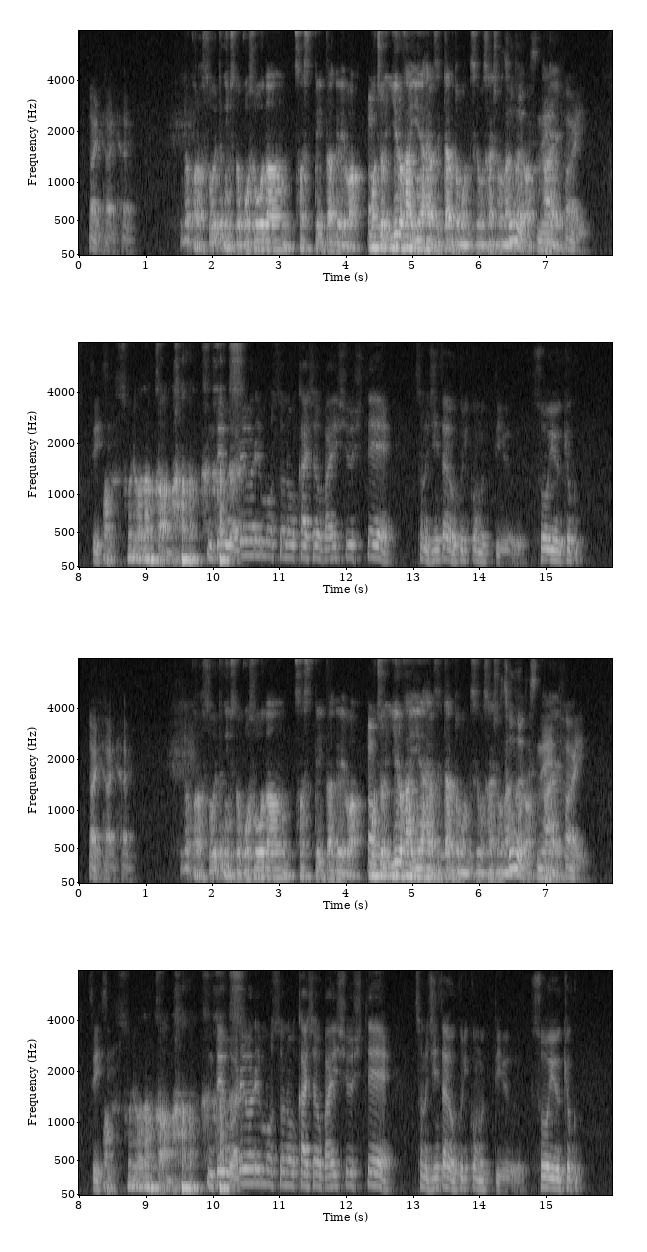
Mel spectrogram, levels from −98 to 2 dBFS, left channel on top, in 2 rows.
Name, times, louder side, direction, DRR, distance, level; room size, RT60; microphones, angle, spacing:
voice 1, 0.2-0.8 1.4-1.7 4.3-4.5 6.3-7.6 8.2-8.6 9.3-9.4 9.9-12.7 13.1-15.5, right 2 dB, 40° right, 0.8 m, -37 dB
voice 2, 1.5-7.2 8.4-10.2, left 2 dB, 20° left, 2.3 m, -32 dB
8.5 x 7.2 x 3.1 m
head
